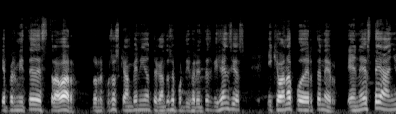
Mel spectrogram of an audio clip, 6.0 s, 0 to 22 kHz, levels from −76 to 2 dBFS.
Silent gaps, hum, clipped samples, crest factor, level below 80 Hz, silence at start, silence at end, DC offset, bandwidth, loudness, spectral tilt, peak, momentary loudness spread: none; none; under 0.1%; 20 dB; -54 dBFS; 0 s; 0 s; under 0.1%; 11.5 kHz; -21 LUFS; -5 dB/octave; 0 dBFS; 15 LU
